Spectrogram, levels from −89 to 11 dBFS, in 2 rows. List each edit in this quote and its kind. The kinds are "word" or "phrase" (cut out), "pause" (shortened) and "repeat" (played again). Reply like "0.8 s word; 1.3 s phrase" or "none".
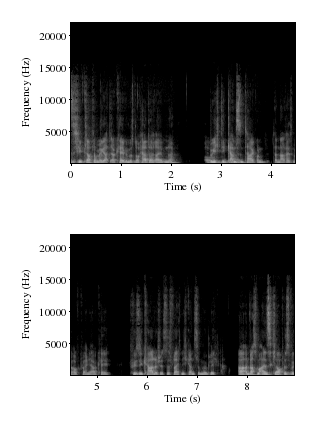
none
